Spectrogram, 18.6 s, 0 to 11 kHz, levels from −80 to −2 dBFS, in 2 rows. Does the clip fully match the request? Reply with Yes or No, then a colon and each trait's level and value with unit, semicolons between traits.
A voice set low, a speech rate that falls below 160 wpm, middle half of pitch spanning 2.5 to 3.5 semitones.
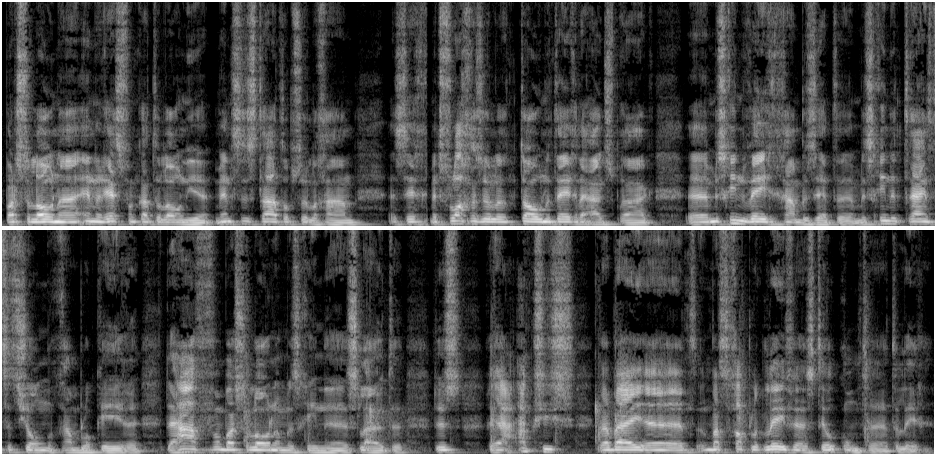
Yes: low, 110 Hz; average, 150 wpm; average, 3.2 semitones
